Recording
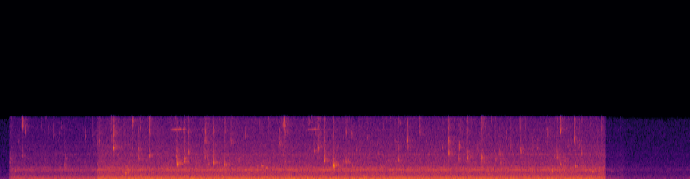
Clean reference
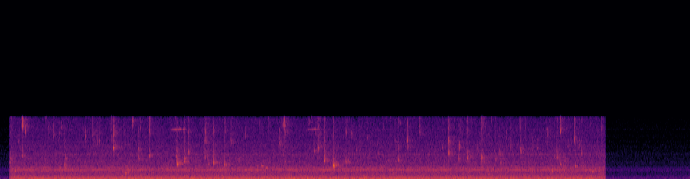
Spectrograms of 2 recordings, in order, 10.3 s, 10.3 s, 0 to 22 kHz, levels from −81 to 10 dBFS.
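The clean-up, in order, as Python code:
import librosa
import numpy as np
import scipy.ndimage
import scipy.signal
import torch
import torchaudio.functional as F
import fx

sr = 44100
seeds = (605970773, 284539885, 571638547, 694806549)

y = fx.noise_reduce(x, sr, print_start_s=9.76, print_end_s=10.26, reduce_db=10.0)
y = fx.fix_echo_inverse(y, sr, delay_ms=285, level_db=-20.0)
y = fx.fix_level(y, sr, at_s=1.46, step_db=-7.5)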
